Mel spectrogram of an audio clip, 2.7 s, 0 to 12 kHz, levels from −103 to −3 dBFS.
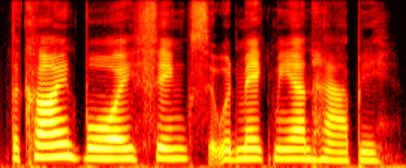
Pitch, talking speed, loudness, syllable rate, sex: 195 Hz, 200 wpm, -19 LUFS, 4.4 syllables/s, female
